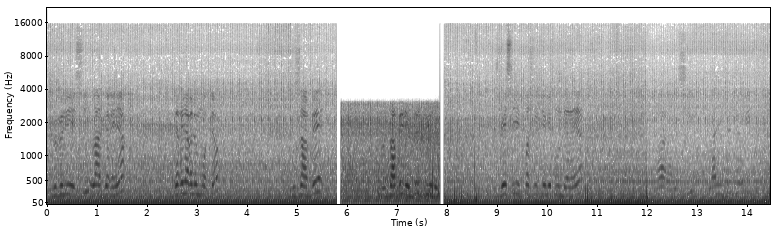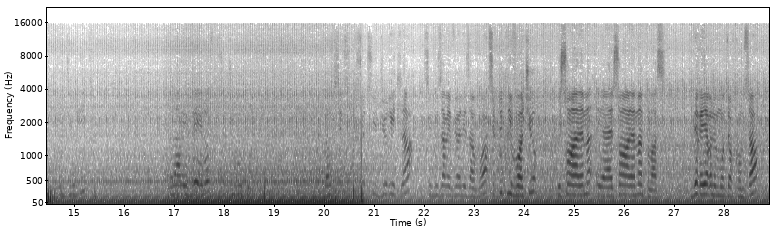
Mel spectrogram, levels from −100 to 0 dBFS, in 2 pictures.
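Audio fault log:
5.78 to 7.93 s, input switched to a poorer device: an 80 ms silence, then dull, boxy sound with nothing above 3 kHz and a faint new noise floor at unchanged level, likely a narrower-band input taking over. Waveform: a flat gap. Spectrogram: an empty upper band.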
